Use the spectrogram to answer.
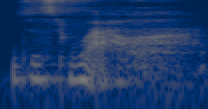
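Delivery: breathless whispered wow; hushed, awed wow about a perfect book. Real, not acted. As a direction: whisper it, awestruck.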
